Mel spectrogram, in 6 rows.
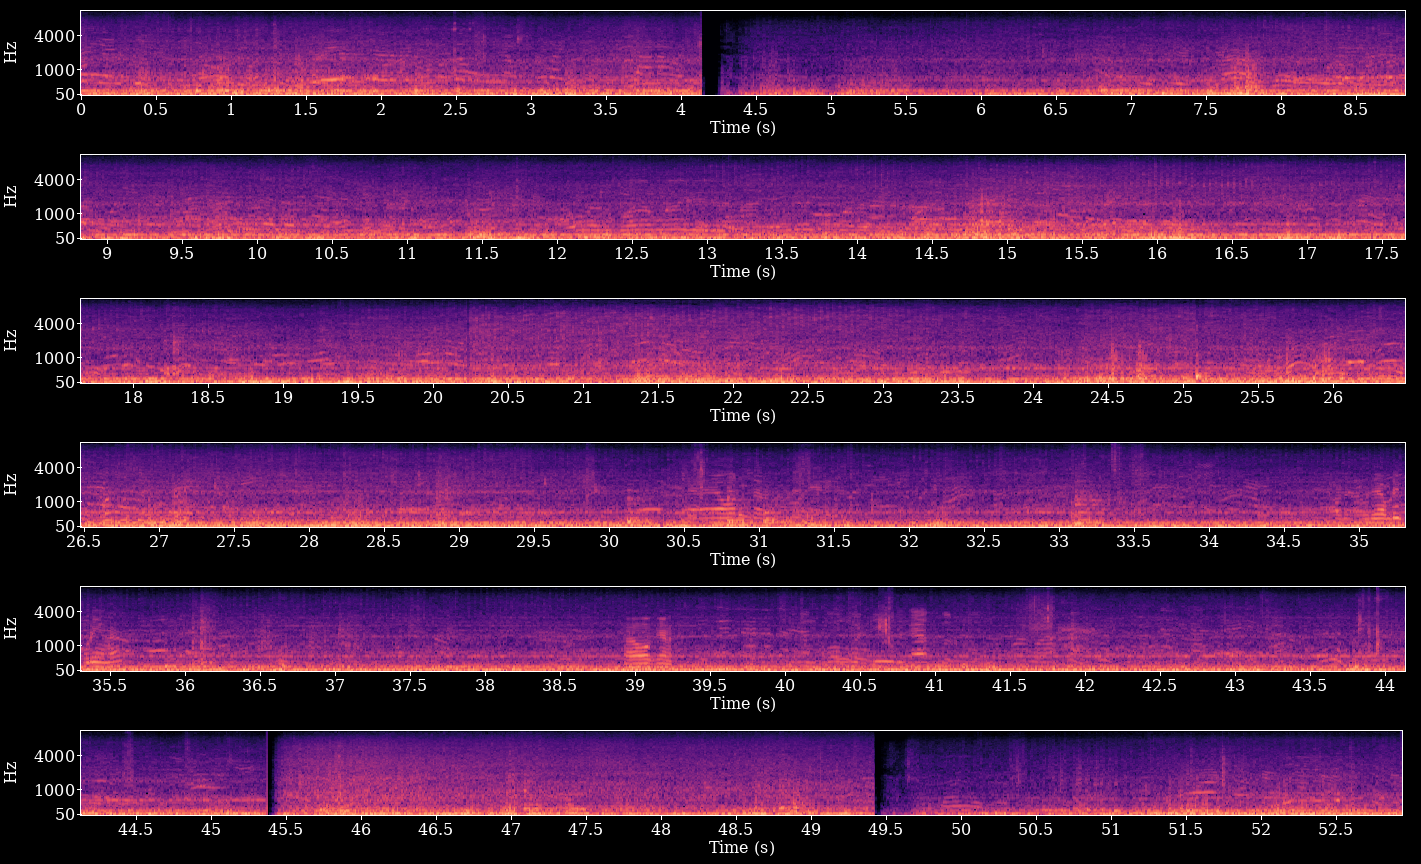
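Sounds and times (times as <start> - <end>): engine humming: 0.0 - 52.9
men talking: 6.7 - 37.8, 38.5 - 45.3.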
